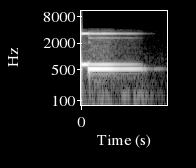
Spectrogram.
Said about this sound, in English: Ding dong.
